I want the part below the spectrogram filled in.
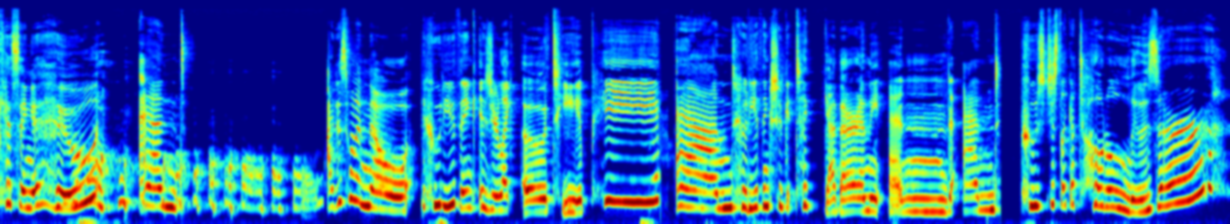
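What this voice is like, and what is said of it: Valley Girl voice. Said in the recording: “This isn't the shipping voice. This is the Valley Girl voice.”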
